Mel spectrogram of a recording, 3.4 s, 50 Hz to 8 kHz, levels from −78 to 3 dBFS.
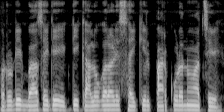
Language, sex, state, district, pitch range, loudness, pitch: Bengali, male, West Bengal, Alipurduar, 110-120 Hz, -16 LUFS, 115 Hz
